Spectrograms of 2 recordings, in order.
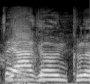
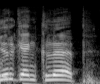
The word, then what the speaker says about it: Jürgen Klopp: No, guarda, oggi lo sto pronunciando tecnico, lo sto pronunciando tecnico, certo. Jagan Club.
